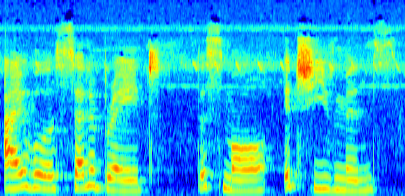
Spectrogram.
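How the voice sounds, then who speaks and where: A woman narrating a scripted guided meditation with affirmations, in measured short phrases separated by long pauses. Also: on the high side, a little mellow, slight background noise, rough recording. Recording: nature ambience behind the voice. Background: nature and ambient sounds.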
